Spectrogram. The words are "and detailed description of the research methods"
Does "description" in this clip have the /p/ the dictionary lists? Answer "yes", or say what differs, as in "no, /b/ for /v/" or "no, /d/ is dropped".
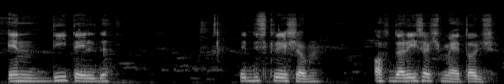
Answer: no, /p/ is dropped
